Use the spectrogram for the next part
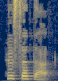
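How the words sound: The pitch falls at the end of the question. "Falling intonation the first time I ask the question"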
